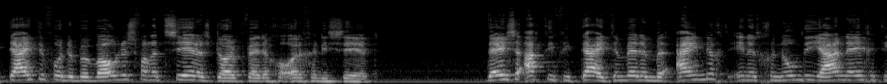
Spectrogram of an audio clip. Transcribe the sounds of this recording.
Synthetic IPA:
tɛjtənvʊːɹdəbəʋoːnərsfɑnɦətsɪːɾəzdɔrpʋɛɹdənχəɔrχanizɪːərt | d̥ejzəʔak̚tivitɛjtənʋɛrdənbəʔɛjndəχtɪ̰nətχənumdəjaːrneːɣənt

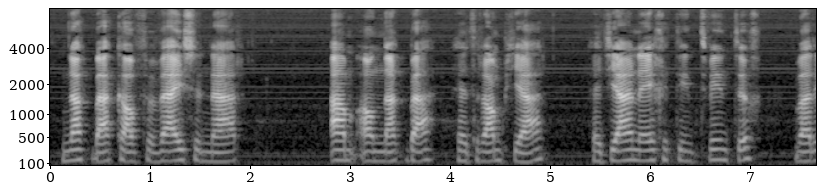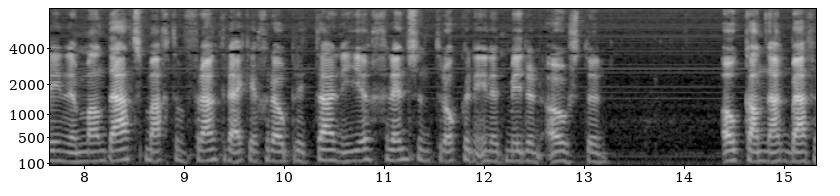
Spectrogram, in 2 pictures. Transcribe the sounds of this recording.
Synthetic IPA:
naɡ̚bakɑnfərʋɛjzənːaːr | ʔama̰lˠnaɡ̚ba | hətrɑmpʰjaːr | hətjaːrneːχəntintʰʋɪntəx | ʋaːɾɪndəmandaːtsmaχtənfrɑŋkrɛjkɛnχroːt̚britaniəχrɛnzəntrɔkənɪnətmɪdənowstən | ʔowkːɑnnaɡ̚ba

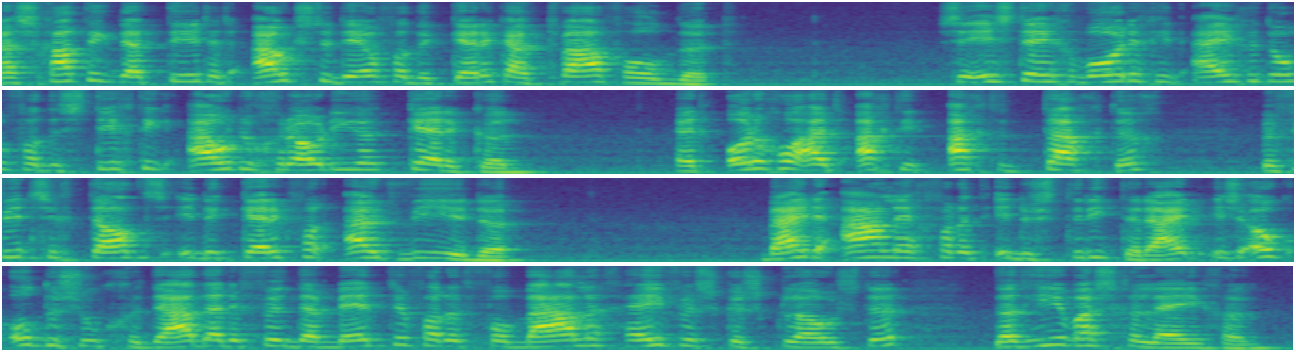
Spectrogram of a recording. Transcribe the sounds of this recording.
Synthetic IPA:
asχɑtɪŋdatɪːɹtɦətʌwtstədɪːlˠvɑndəkɛrkœɥtːʋaːlˠfɦɔndərt | z̥əɪstejχənʋʊːɹdəχɪnɛjχəndɔmvɑndəstɪχtɪŋʔʌwdəχrownɪŋəkɛrkən | ɦətɔrχowœɥtɑχtinʔɑχtəntɑχtəχ | bəvɪntsɪχtɑnsɪndəkɛrkfɑnœɥtʋiːɹdə | bɛjdəʔaːnlɛχfɑnɦətɪndystritəɾɛjnɪsowkɔndəɹzukχədaːnːaːɹdəfɵndamɛntənvɑnɦətfʊlmaːləχɦejvəskəsklowstər | d̥ɑtɦiːɹʋɑsχəlejχən

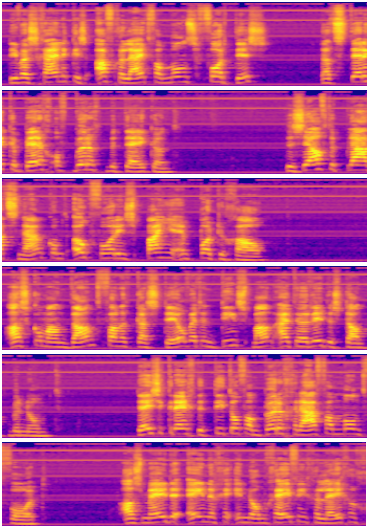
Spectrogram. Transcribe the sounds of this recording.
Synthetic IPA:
d̥iʋaːɹsχɛjnləkɪsʔɑfχəlɛjtfɑnmɔnsfɔrtɪs | d̥ɑtstɛrkəbɛrχɔfbørχtbətejkənt | d̥əzɛlˠvdəplaːtsnaːmkɔmtowkfoːɾɪnspɑnjəɛnpɔɹtyχɑlˠ | ʔɑ̰lˠskɔmɑndɑntfɑnət̚kasteːlˠʋɛɹtəndinstmɑnœ̰ɥt̚dərɪdəstɑntbənumt | d̥ejzəkrejχdətitəlˠvɑnbɵrχraːfɑnmɔntfʊːɹt | ʔɑ̰lˠsmejdəʔejnəχəʔɪndəɔmχejvɪŋχəlejχən

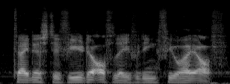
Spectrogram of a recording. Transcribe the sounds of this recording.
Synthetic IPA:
tʰɛjdənzdəviːɹdəɑflejvərɪŋv̥ilˠɦɛjɑf

